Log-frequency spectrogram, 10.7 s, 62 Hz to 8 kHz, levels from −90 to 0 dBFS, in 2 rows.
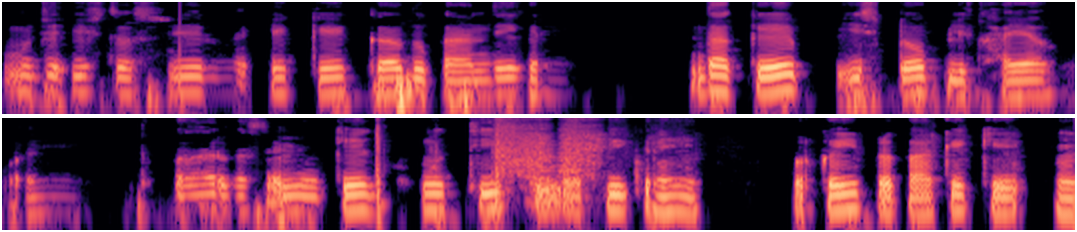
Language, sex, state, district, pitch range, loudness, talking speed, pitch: Hindi, male, Chhattisgarh, Balrampur, 130-150 Hz, -22 LUFS, 180 wpm, 145 Hz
